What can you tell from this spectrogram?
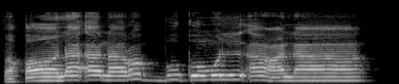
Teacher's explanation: अना के बाद अगर अलिफ आया तो उस अलिफ को खींचना नहीं, अना पढ़ना उसको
